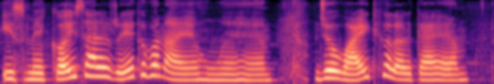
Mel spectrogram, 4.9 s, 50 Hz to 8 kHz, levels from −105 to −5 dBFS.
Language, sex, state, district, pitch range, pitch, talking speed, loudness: Hindi, female, Jharkhand, Garhwa, 205-310 Hz, 225 Hz, 145 wpm, -17 LUFS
